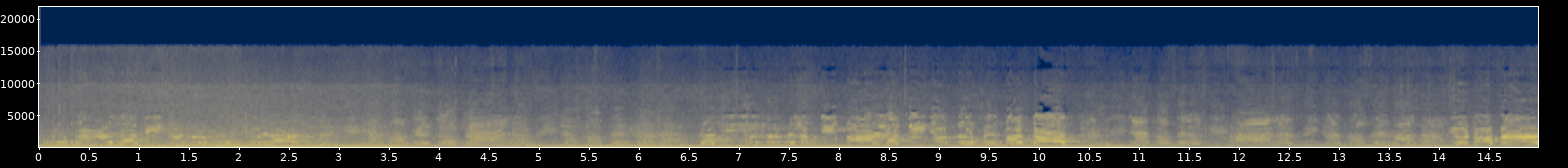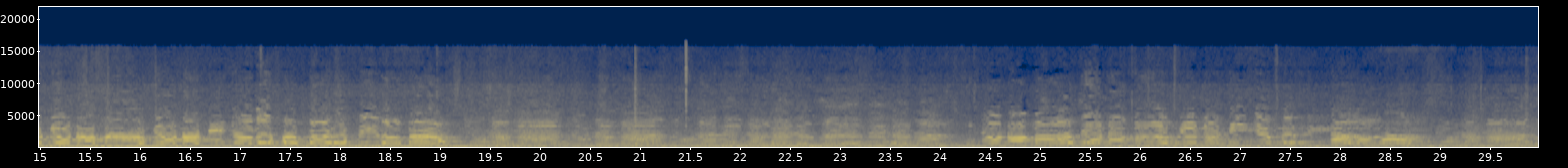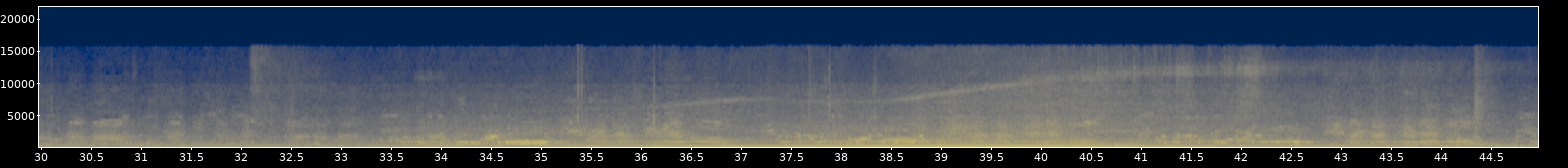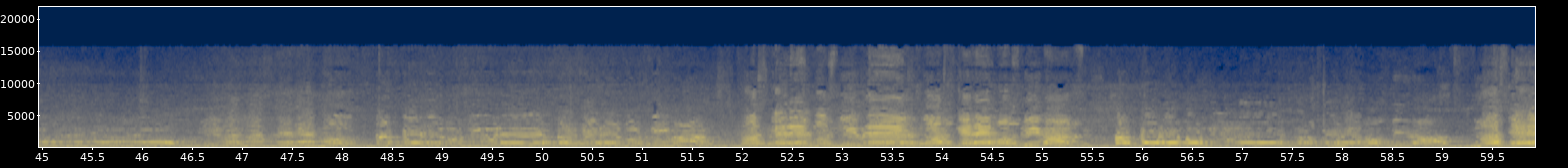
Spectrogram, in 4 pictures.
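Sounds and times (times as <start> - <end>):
engine running low rumble: 0.0 - 27.8, 28.4 - 56.6
crowd voices: 0.0 - 59.9
women shouting a protest chant: 0.0 - 59.9.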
